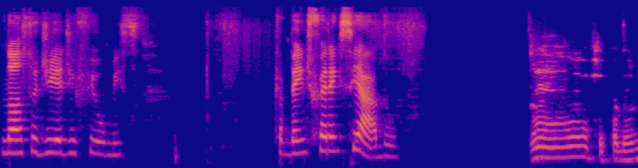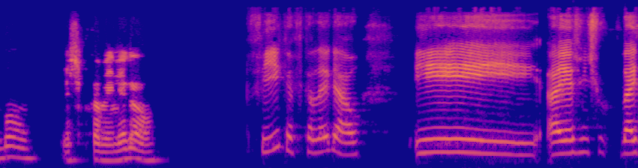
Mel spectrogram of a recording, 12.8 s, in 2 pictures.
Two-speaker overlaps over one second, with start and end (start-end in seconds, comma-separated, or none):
none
